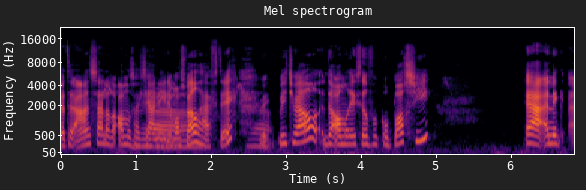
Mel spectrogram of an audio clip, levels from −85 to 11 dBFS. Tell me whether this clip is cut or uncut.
uncut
